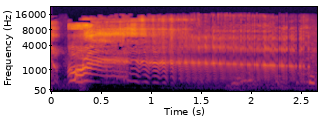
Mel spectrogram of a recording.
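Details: Brief high-pitched cry trailing into a fading, wavering wail from a newborn baby; ordinary newborn crying.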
